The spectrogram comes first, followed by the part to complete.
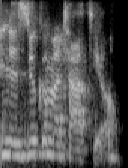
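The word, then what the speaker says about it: Nezhukumatathil: professor at Fredonia State her name is Amy nazuka matatio oh boy okay so if you think skajaquita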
